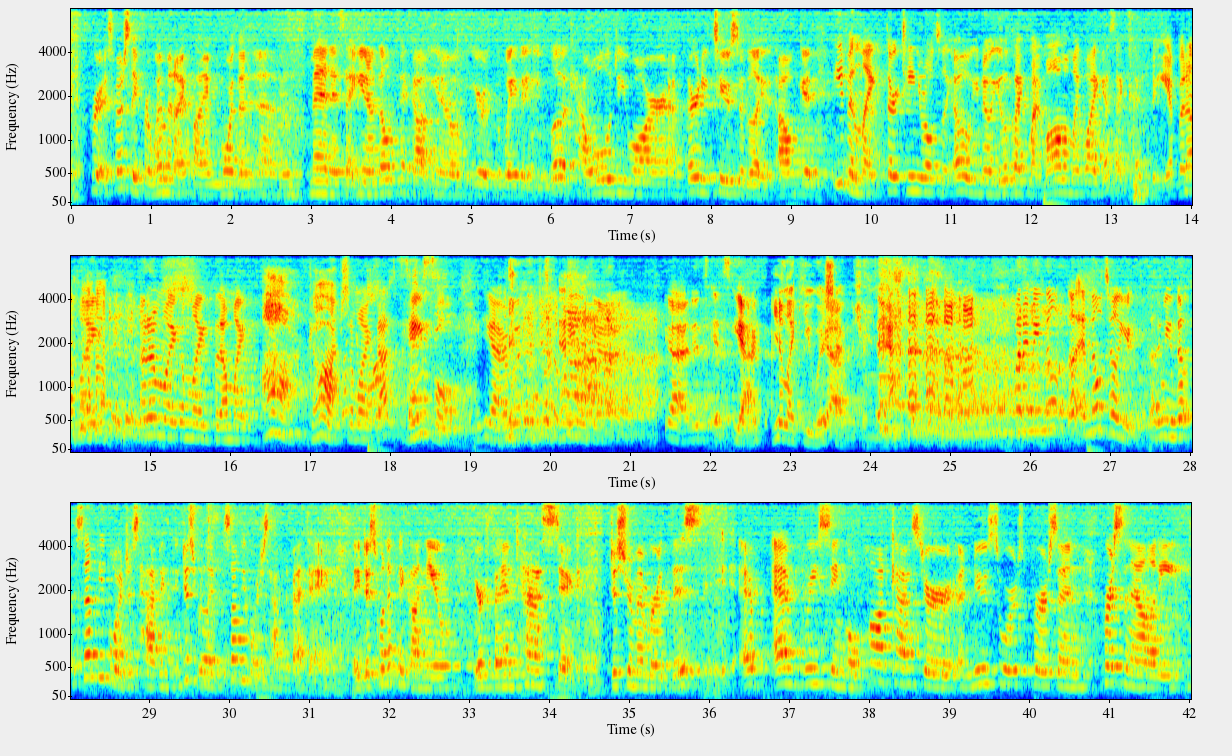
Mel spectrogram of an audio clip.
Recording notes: Women in Podcasting Panel (Houston Comicpalooza).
